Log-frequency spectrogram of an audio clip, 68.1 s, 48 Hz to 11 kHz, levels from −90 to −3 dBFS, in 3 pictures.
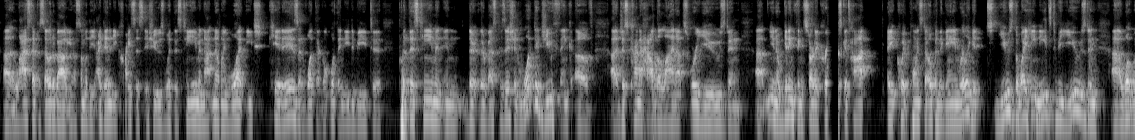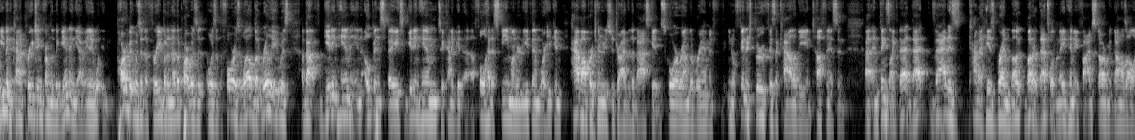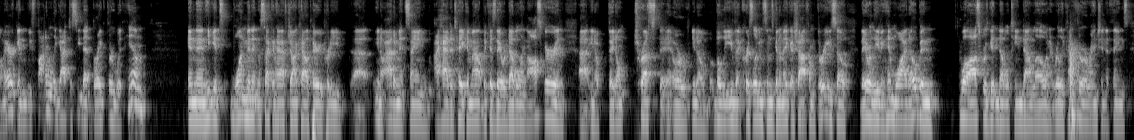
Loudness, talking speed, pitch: -26 LUFS, 230 wpm, 105 Hz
